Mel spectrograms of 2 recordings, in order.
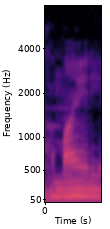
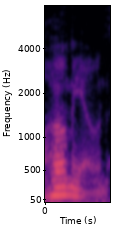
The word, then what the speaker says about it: Hermione: very important character introduced Hermione Emma Watson now it wasn't until the films that I realized she was called Hermione and not Hermione and I don't think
